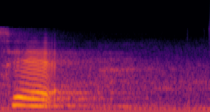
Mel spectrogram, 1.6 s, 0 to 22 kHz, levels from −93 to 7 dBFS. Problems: constant background noise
